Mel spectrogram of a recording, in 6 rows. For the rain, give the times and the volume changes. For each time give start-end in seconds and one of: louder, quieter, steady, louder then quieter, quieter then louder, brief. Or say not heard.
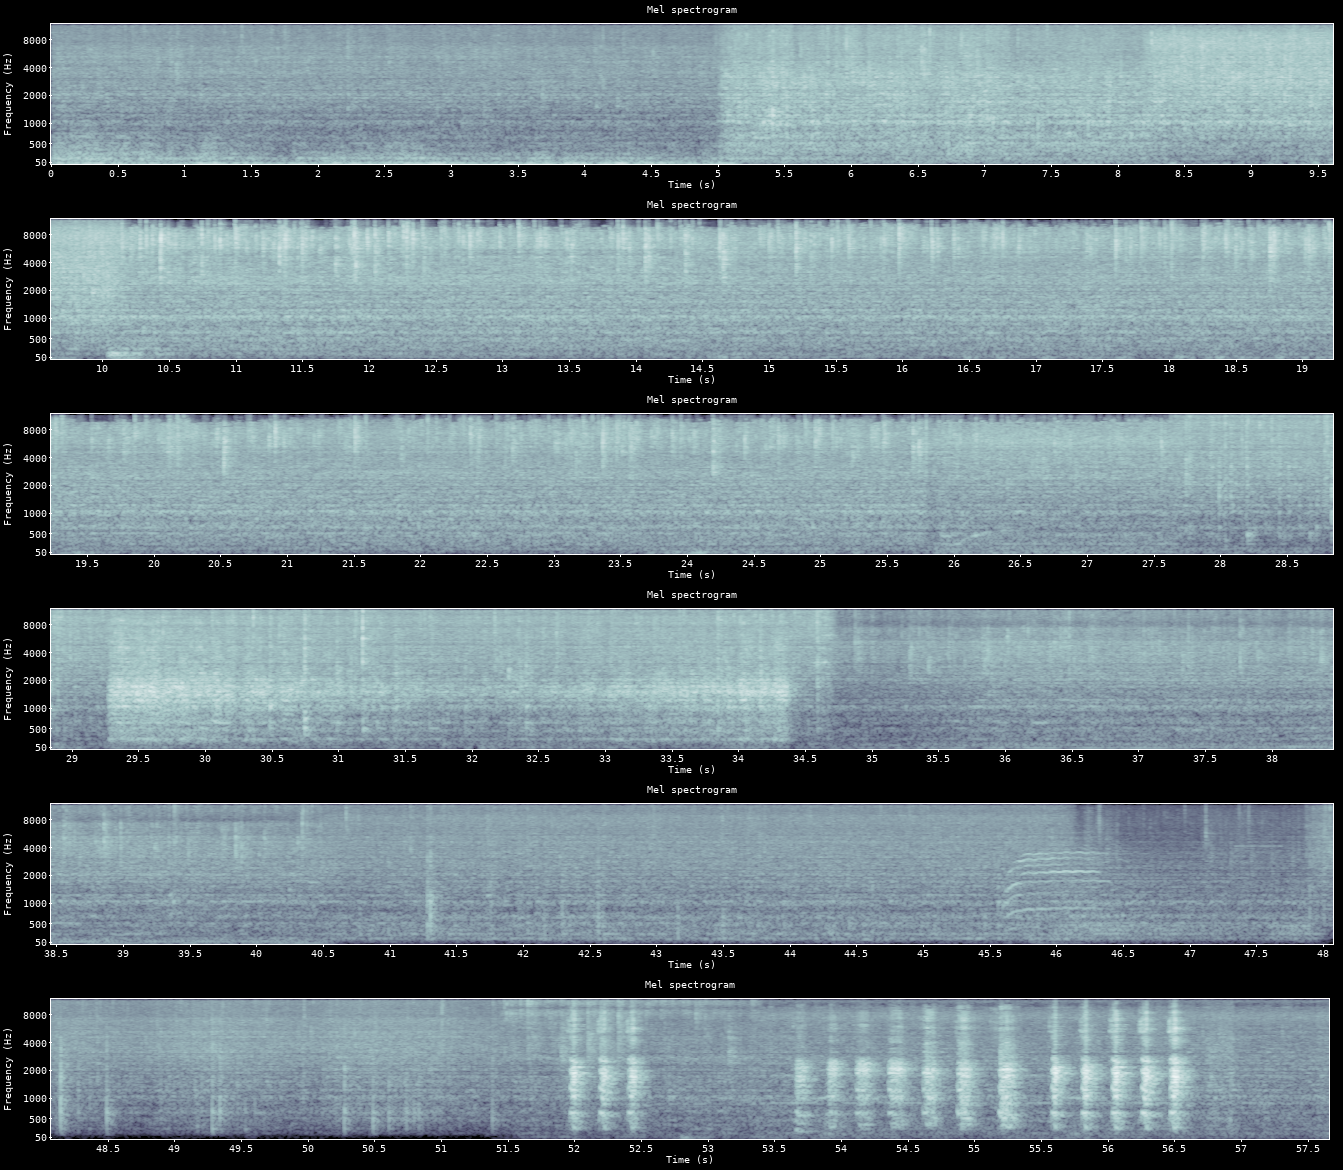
0.0-57.6 quieter.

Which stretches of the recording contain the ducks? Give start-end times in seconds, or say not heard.
29.2-34.4, 52.0-57.0.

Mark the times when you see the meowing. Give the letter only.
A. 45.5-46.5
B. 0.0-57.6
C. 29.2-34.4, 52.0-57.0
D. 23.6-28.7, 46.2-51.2
A.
